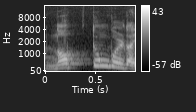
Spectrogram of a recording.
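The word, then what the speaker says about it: 넓둥글다: 자, 넓은 무조건 그냥 널 이렇게 발음해야 되는데 두 개. 넙죽하다, 넙둥굴다.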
